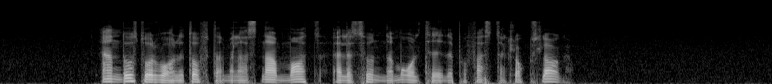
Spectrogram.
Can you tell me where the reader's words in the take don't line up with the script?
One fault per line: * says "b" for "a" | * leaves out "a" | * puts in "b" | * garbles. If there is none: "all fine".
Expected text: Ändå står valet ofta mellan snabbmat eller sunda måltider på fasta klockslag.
all fine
